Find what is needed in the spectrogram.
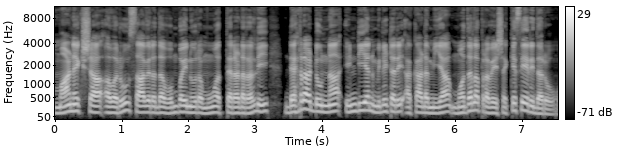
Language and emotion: Kannada, neutral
